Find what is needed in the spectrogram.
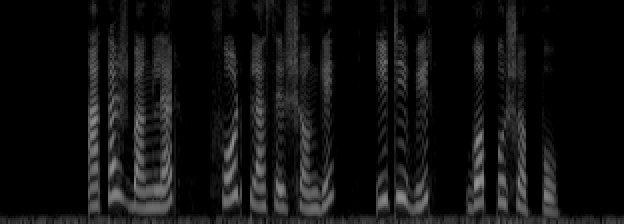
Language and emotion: Bengali, neutral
